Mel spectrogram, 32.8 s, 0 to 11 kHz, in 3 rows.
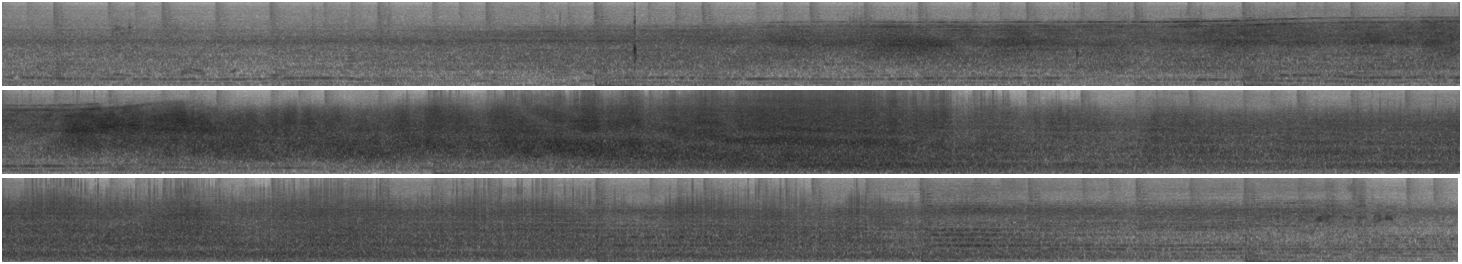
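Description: Sukhoi Su-27's twin AL-31F turbofans, heard as jet roar that swells from about a third of the way in. It is loudest just past the middle as the fighter passes close, then holds loud as it climbs away. A thin rising whine comes before the roar.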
